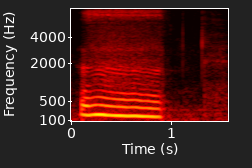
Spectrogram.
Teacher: Keep the air moving out of your mouth for the Z. Make sure that your voice box is on and moving and vibrating for that Z sound.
